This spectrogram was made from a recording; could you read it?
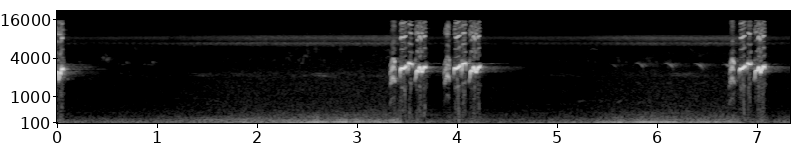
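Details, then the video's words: Sooty-headed bulbul repeating brief bubbly chirped phrases, two close together mid-clip and another near the end, separated by quiet stretches with faint low rumble. "Suara Burung KUTILANG GACOR Panggilan Suara Asli"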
